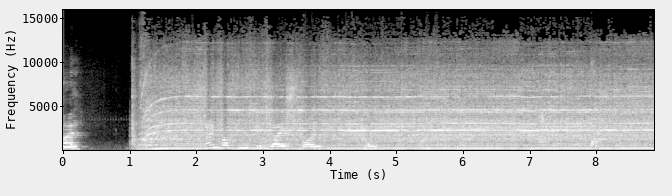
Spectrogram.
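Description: An electric grinder motor hums steadily.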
